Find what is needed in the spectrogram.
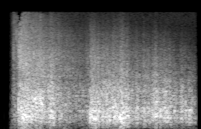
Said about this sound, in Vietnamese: Đúng lúc này, một tia chớp lóe lên trong mây đen, tiếng sấm rền biến thành tiếng sấm vang rồi, cực kỳ đáng sợ.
